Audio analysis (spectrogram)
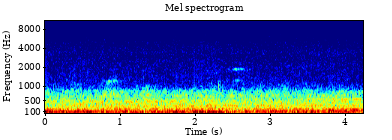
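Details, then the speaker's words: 2004 Dodge RAM 1500 SLT with the 5.7 Hemi, after replacing an alternator whose worn bearings made noise. Low, even rumble at idle with no whine or bearing growl; normal idle, alternator noise gone. "this is the pick so there's no more noise uh coming from the alternator so i guess uh this would be the pick"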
